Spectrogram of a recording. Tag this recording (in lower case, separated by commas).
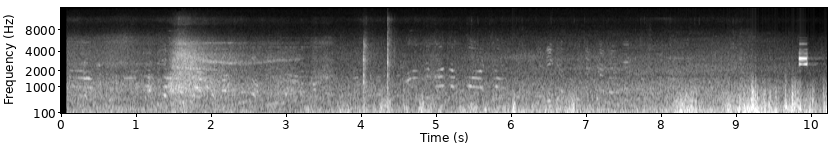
car, traffic noise, vehicle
